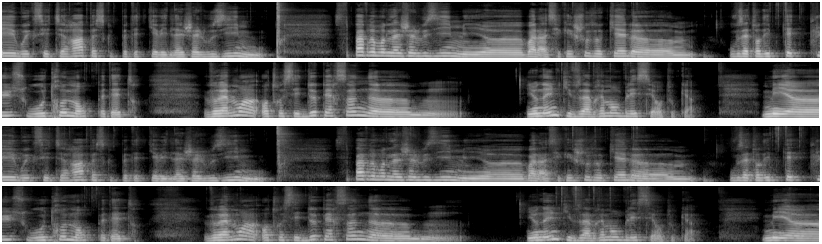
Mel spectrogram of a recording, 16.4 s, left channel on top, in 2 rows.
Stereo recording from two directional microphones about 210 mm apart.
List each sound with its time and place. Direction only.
0.0 s speech: 45° left (ahead or behind)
